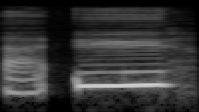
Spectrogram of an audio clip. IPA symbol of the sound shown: u(:),u̯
